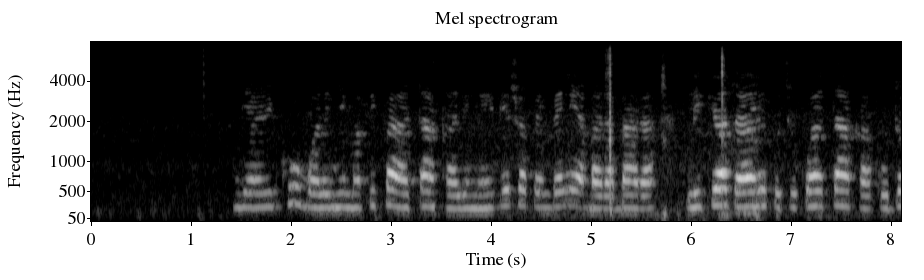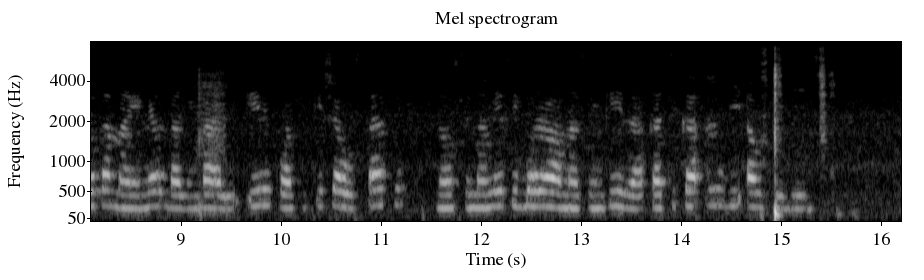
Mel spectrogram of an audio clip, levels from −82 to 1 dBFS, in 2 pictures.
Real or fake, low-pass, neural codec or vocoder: fake; 7.2 kHz; vocoder, 24 kHz, 100 mel bands, Vocos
